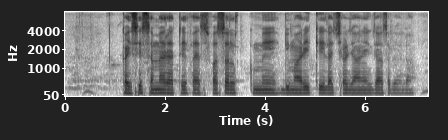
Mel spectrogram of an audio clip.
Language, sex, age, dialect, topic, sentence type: Bhojpuri, male, 18-24, Western, agriculture, question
